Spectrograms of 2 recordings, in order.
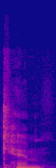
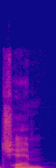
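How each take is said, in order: First: The word starts with a hard 'k' sound. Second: The word starts with a 'ch' sound. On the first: This is the intended pronunciation. "I think it's meant to be pronounced Kim" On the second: This is the speaker's habitual pronunciation. "I can't not pronounce it Chim because of the Mary Poppins thing"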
